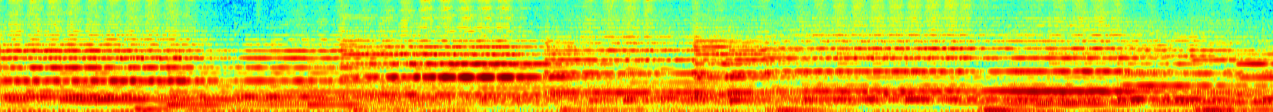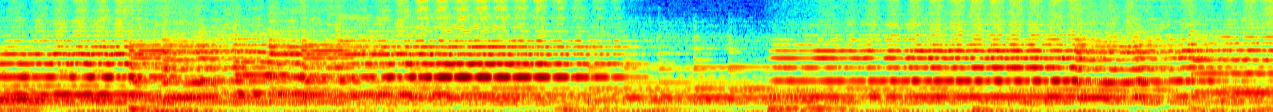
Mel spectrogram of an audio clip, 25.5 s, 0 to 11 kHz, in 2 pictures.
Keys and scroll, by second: 5.8 KP_1, 5.9 KP_8, 6.3 KP_0, 16.9 space.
